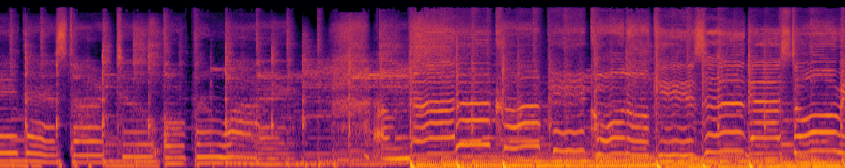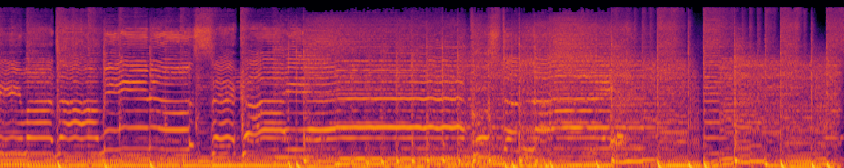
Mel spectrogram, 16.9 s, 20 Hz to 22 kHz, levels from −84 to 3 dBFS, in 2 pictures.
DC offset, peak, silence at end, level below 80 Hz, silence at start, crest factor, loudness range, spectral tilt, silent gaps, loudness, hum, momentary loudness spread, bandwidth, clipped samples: under 0.1%; -2 dBFS; 0 s; -26 dBFS; 0 s; 14 dB; 6 LU; -3.5 dB/octave; none; -17 LUFS; none; 8 LU; 19 kHz; under 0.1%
